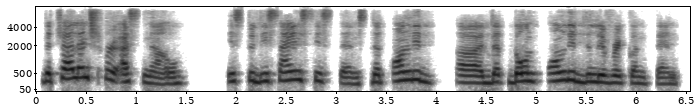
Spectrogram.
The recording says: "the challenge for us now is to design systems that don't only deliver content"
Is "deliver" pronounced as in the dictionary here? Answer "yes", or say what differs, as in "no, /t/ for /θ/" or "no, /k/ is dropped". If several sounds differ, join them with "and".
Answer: yes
